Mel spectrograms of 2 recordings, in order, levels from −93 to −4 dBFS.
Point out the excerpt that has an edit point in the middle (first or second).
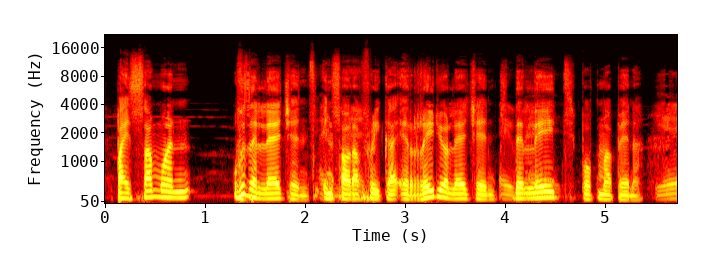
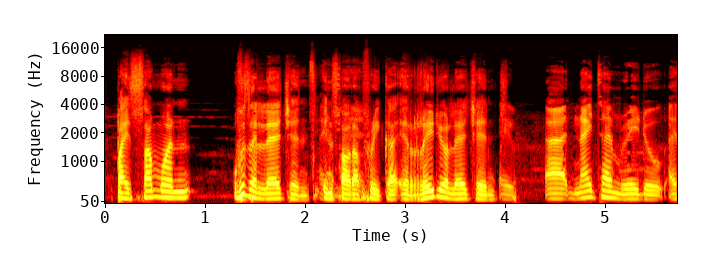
second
